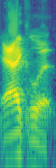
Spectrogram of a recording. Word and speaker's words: aglet: That's the aglet. Aglet. My bad. I pronounced it incorrectly.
